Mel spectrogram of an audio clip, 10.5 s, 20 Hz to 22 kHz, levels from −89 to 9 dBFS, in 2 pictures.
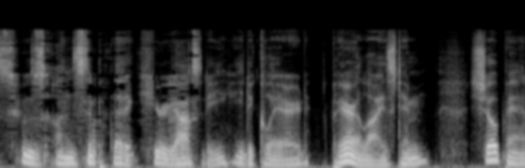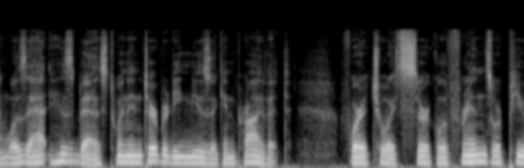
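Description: From 0.0 to 2.0 s the speech sounds dull and swirly on top: an adaptive stream starting at a low bitrate, which fits roughly 12 kbit/s HE-AAC. At 2.0 s quality jumps without a gap, and the spectrogram's smeared, synthetic-looking upper band abruptly fills in.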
